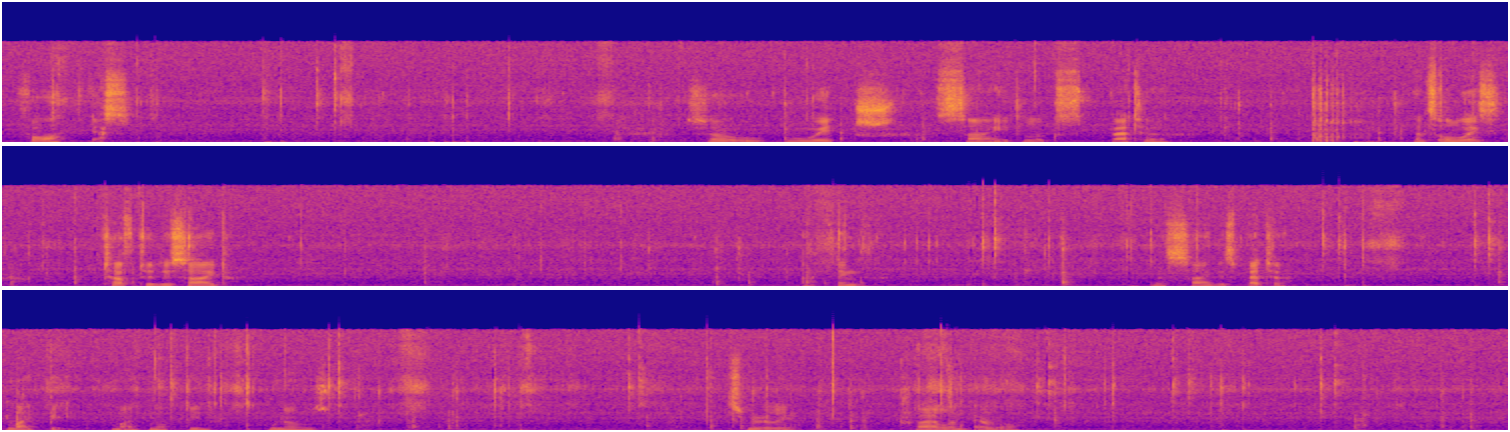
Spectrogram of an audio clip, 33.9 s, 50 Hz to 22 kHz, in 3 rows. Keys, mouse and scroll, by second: 0.0-1.2 drag, 2.2 u, 3.5 a, 3.6 a, 17.8 r, 20.0 r, 21.5 g, 22.9-24.0 middle drag, 24.0-25.7 drag, 24.5 s, 26.5 g, 29.9 g, 31.6-33.4 drag, 32.0 s.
